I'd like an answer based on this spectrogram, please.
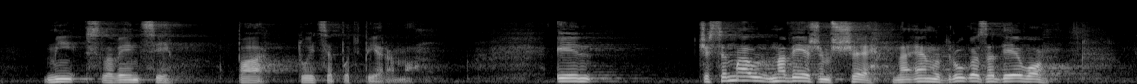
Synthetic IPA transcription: mislɔʋeːnt̪si | pat̪ujt̪sɛpɔt̪pḭːɾa̰mɔ̰ | in | t͡ʃɛsɛmalnaʋeːʒɛmʃɛnaɛːnɔd̪ɾuːɡɔzad̪eːʋɔ

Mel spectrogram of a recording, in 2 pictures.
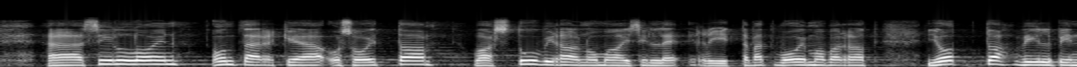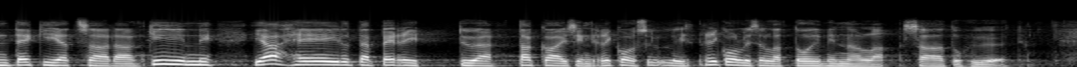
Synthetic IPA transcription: silːo̞inont̪ærkeæːʔo̞so̞jt̪ːɑː | ʋɑst̪uːʋirɑnomɑisilːeriːt̪ːæʋæt̪ʋo̞imɑʋɑrɑt̪jot̪ːɑʋilpint̪e̞kiæt̪sɑːdɑːŋk̟iːnːijɑheijlt̪æpe̞rit̪ːyæt̪ɑkɑisinrkoriko̞lːiselːɑt̪o̞iminːɑlːɑ̰sɑːt̪uhyøt̪y̥

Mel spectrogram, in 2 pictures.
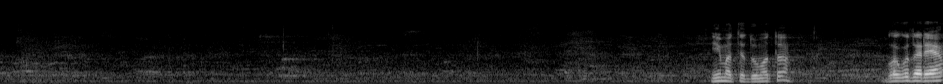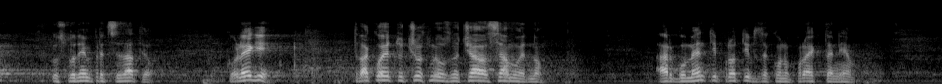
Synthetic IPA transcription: imɐt̪ɛd̪umət̪ə | blˠɐɡod̪ɐɾʲaɡospod̪inpɾɛt̪sɛd̪at̪ɛlˠkolɛɡʲi | t̪ovakoɛt̪ot͡ʃuxmɛoznɐt͡ʃavəsamoɛd̪nɔ | ɐɾɡʊmɛnt̪ipɾɔt̪ivzɐkonopɾoɛkt̪ənʲamɐ̰

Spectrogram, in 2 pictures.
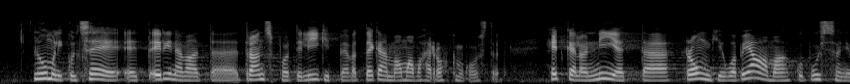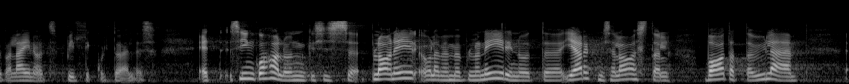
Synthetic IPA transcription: lo̞ːmulikˑult̪se̞ːet̪ːe̞ɾine̞vɑd̪̥t̪ːrɑnspo̞rd̪̥iliːɡ̥id̪̥̚pe̞ɑvɑd̪̥̚t̪e̞ɡ̥e̞mɑo̞mɑvɑɦelro̞hke̞mko̞ːst̪øːd̪̥ | he̞t̪̚ke̞lo̞nːiːe̞t̪ːro̞ŋɡ̥jɤwːɑb̥e̞ɑmɑkujpusːo̞njub̥ɑlæjnud̪̥pilʲt̪likːˑult̪ːˑøḛld̪e̞s | e̞t̪ːˑsiːnko̞ɦɑlo̞nkisisplɑneo̞̰le̞meme̞plɑne̞ːɾinud̪̥jæɾɡ̥mise̞lɑːst̪ɑl | vɑːd̪̥ɑt̪ˑːɑylɛ

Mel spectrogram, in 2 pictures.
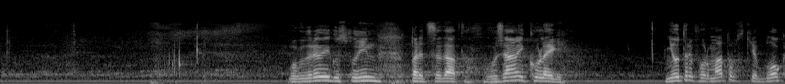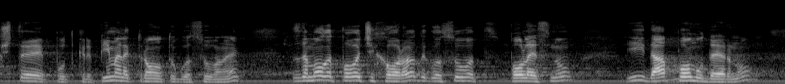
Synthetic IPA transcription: blˠɐɡod̪ɐɾʲjəviɡospod̪inpɾɛt̪sɛd̪at̪ɛlˠuvɐʒaɛmikolɛɡ̟ʲi | niot̪ɾɛfoɾmat̪oɾsk̟ijəblˠɔkʃt̪ɛpot̪kɾɛpimɛlɛk̚t̪ɾɔnːot̪oɡlˠɐsuvɐnɛ | zɐd̪ɐmɔɡət̪̚pɔvɛt͡ʃɛxɔɾəd̪ɐɡlˠɐsuvət̪ | polɛsno | id̪apomod̪ɛɾno

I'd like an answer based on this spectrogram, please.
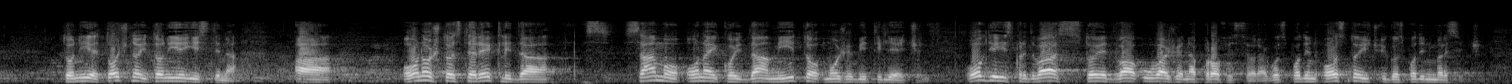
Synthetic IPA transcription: t̪o̞ːnijet̪o̞t͡ʃno̞it̪o̞ːnije̞ist̪ina̰a | ono̞ʃt̪o̞st̪e̞ɾe̞klid̪a | samo̞ʔo̞najko̞jid̪aːmiːt̪o̞mo̞ʒe̞bit̪iʎʲe̞ːt͡ɕen | o̞ːʋd̪je̞ispɾe̞d̪ʋaːsːt̪o̞je̞d̪ʋaːʔuʋaʒe̞napɾo̞feso̞̰ɾa̰ɡo̞spo̞d̪ino̞st̪o̞it͡ʃiɡo̞spo̞d̪inmr̩sit͡ʃ

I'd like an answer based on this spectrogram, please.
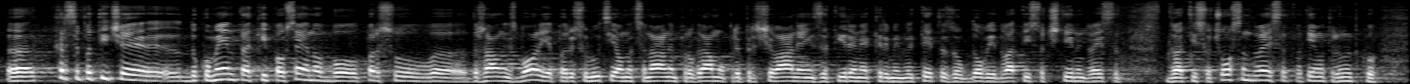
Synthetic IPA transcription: əkaɾsɛpat̪iːt͡ʃɛd̪ɔkumɛnt̪akipawsɛɛnɔbopəɾʃuʋəd̪əɾʒaːwnizbɔɾjɛpaɾɛsoluːtsijawnat̪sjonaːlnɛmpɾɔɡɾaːmupɾɛpɾit͡ʃɛʋaːnjainzat̪iːɾjɛnjɛkɾiminalit̪eːt̪ɔzaɔb̚d̪oːbjɛd̪ʋat̪iːsɔt͡ʃʃt̪iːɾiːnd̪ʋajsət̪ | d̪ʋat̪iːsɔt͡ʃoːsənd̪ʋajsət̪ʋət̪eːmut̪ɾɛnuːt̪ku

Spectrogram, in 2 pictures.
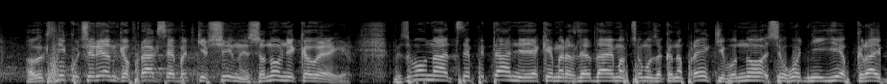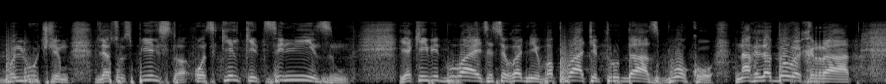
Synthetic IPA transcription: ɐ̰lˠeksʲijkʊt͡ʃɪɾɛnkɐfɾɑk̚t͡sʲijɐbɐtʲkʲiwʃt͡ʃɪnɪʃɐnɔwnʲikɔlˠɛɦɪ̰bezʊmɔwnɐt̪sɛpɪt̪anʲːɐjɐkɛmɪɾɔzɦlʲɐd̪ɑjemɔwt͡sʲɔmʊzɐkɔnɔpɾɔɛk̚tʲiʋɔnɔsʲɔɦɔdʲnʲijɛwkɾajbɔlʲut͡ʃɪmd̪lʲɐsʊspʲilʲst̪ʋɐʔɔskʲilʲkɪt̪sɪnʲizmjɐkɪjʋʲid̪̚bʊʋɑjett͡sʲːɐsʲɔɦɔdʲnʲiʋɐplˠɑtʲit̪ɾʊd̪ɑzbɔkʊnɐɦlʲɐd̪ɔʋɪxrɑd̪

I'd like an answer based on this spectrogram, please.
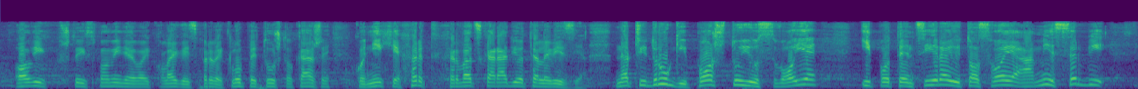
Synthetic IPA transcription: o̞ʋiʃt̪oixspo̞miɲaoʋojko̞leːɡaispr̩ʋeklˠuːpet̪uːʃt̪o̞kaːʒe | ko̞d̪ɲiːxjexr̩t̪xr̩ʋaːt̪skaɾaːd̪io̞t̪e̞leʋiːzḭja̰znat͡ʃid̪ɾuɡipo̞ʃt̪ujusʋo̞je̞ipo̞t̪ent̪siːɾajut̪o̞ːsʋo̞je̞amiːsr̩bi

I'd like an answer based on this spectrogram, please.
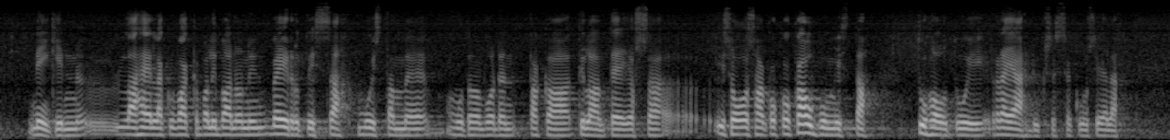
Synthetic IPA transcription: niːŋkinlæhelːækuʋʋɑˑikːɑpɑlibɑnonːinʋeˑirut̪isːɑmuist̪ɑmːemuːt̪ɑmɑʋʋuodent̪ɑkɑːt̪ilɑnt̪eːjjosːɑisoosɑkokokɑupuŋːist̪ɑ | t̪uhout̪uiræjæhdyksesːækunsielæ

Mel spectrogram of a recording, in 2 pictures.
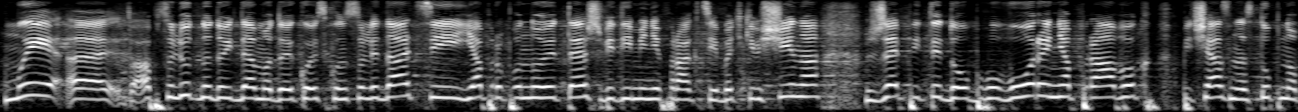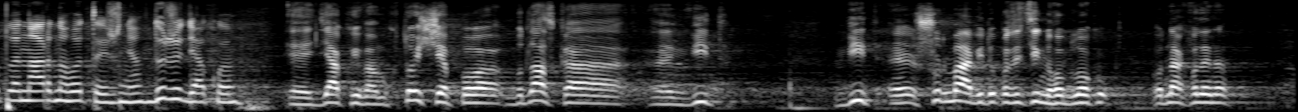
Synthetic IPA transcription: mɪ | ɐpsɔlʲut̪nɔd̪ɔjd̪ɛmɔd̪ɔjɐkɔjisʲkɔnsɔlʲid̪ɑt͡sʲijijapɾɔpɔnujʊt̪ɛʒʋʲid̪imʲinʲifɾɑkt͡sʲijibɐtʲkʲiwʃɪnɐwʒɛpʲit̪ɪd̪ɔːbɦɔʋɔɾenʲːɐpɾɑʋɔkpʲid̪̚ʲt͡ʃɑznɐst̪upnɔɦɔplˠenɑrnɔɦɔt̪ɪʒnʲɐd̪uʒɛdʲakʊjʊdʲakʊjʊʋɑmxt̪ɔʃt͡ʃɛpɔbud̪lˠɑskɐ | ʋʲid̪ | ʋʲid̪ʃʊrmɑʋʲid̪ɔpɔzɪt͡sʲijnɔɦɔblˠɔkʊɔd̪naxʋelˠɪnɐ

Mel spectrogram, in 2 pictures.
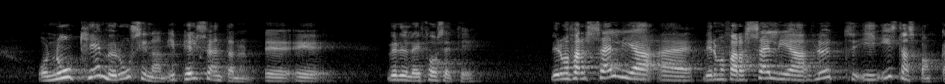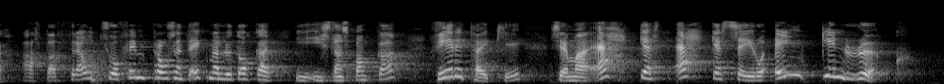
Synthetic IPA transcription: ɔɣnucʰɛːmʏɾuːsinanipʰɪlsʏɛnt̪anʏm | vɪɾðʏlɛɣifawsajt̪ɪ | vɪðɾʏmafaːɾasɛljaɪðɾʏmafaːɾasɛljal̥ʏːt̪iist̪lanspawŋ̥kaal̥t̪aðθɾjaːwt̪ʰjɔfɪmpʰɾowsɛn̥t̪ejknalʏːt̪ɔhkaɾiist̪lanspawŋ̥ka | fɪːɾɪɾt̪ʰaːjcʰɪ | sɛmaɛhcɛr̥t̪ɛhcɛr̥t̪seːjɪɾɔʔejɲcɪnrœːk

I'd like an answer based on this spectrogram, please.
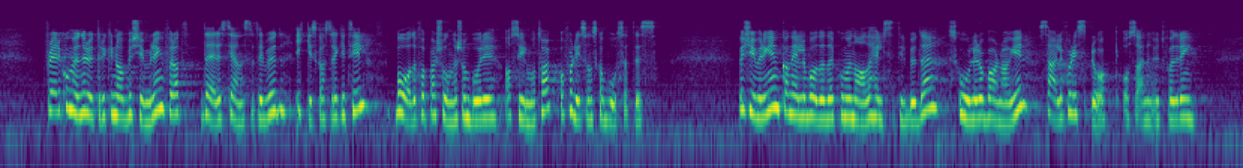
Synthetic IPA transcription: fɽeːɾəkʊmʉːnəɾʉːt̪ʰɾʏkːəɳɔːbəçʏmɾɪŋfɔɾɑt̪d̪eːɾəst̪ʰjeːnəst̪ʰət̪ʰɪlbʉːd̪ɪkːəskɑlst̪ɾɛkːət̪ʰɪlboːd̪əfɔɾpʰæʂuːnəʂɔmbuːɾɪʔɑsyːlmuːt̪ʰːɑːkʰɔfɔɖɪsɔmskɑlbuːsɛt̪ʰːəs | bəçʏmɾɪŋənkʰɑnjɛlːəboːd̪əd̪ɛkʰʊmʉnɑːləɦɛlsət̪ʰɪlbʉːd̪əskuːləɾɔbɑːɳhɑːɡəɾsæːɭɪfɔɖɪspɾo̰ːkɔ̰sːɔæ̰ɾɛnʔʉ̰ːt̪fɔɾd̪ɾɪŋ

